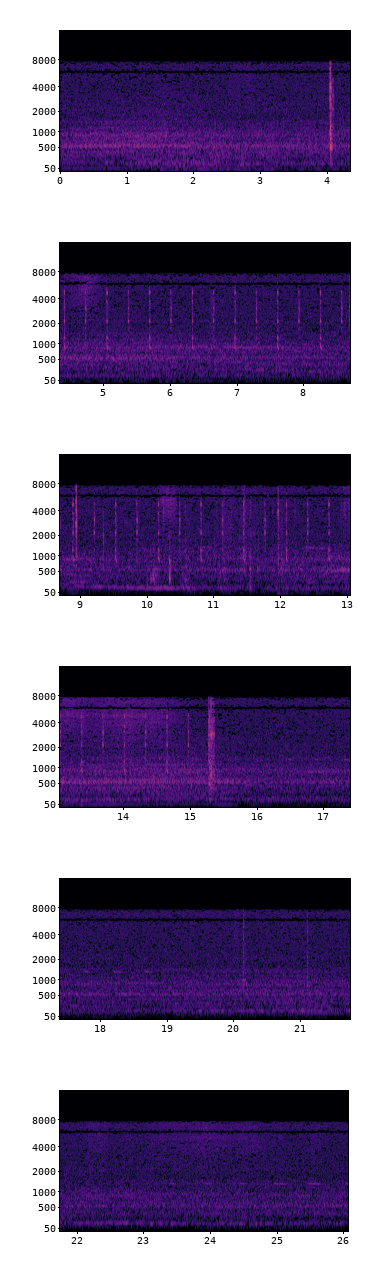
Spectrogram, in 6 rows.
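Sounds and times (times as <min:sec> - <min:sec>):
car ticking noise: 0:04.0 - 0:15.6.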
